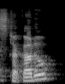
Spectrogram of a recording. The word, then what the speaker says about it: Staccato: saying this staccato band is coming have i pronounced it right staccato yes perspective right okay just wanted to check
